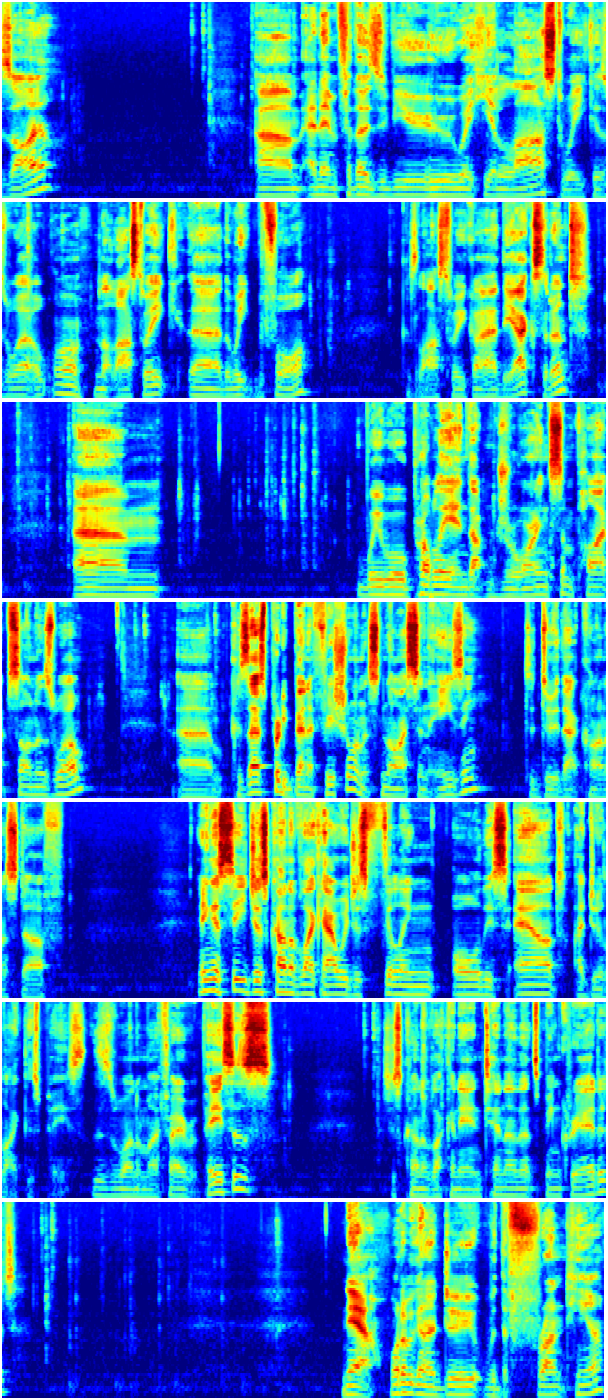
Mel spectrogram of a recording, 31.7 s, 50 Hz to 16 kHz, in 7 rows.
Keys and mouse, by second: 0.4 s, 4.6 shift+d, 6.1 g, 7.0 s, 7.9 g, 10.1 r, 12.2-22.3 middle drag, 12.2 KP_3, 12.5 KP_1, 13.4 ctrl+KP_3, 14.2 g, 14.7 s, 15.2 g, 16.3 z, 22.3-23.9 right drag, 23.9-31.6 middle drag, 24.6 s, 25.9 s, 28.9 2.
